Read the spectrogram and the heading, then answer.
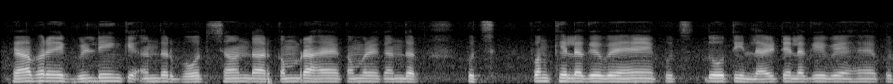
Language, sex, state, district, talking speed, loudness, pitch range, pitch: Hindi, female, Rajasthan, Bikaner, 180 wpm, -17 LUFS, 135-140 Hz, 140 Hz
